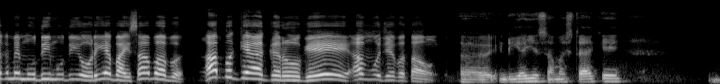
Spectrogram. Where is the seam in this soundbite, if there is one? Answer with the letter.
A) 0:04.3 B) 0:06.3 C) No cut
C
